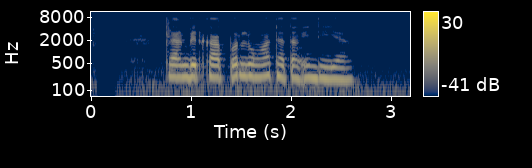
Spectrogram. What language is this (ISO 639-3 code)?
jav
